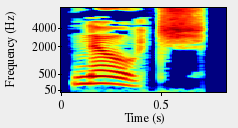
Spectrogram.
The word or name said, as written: noach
